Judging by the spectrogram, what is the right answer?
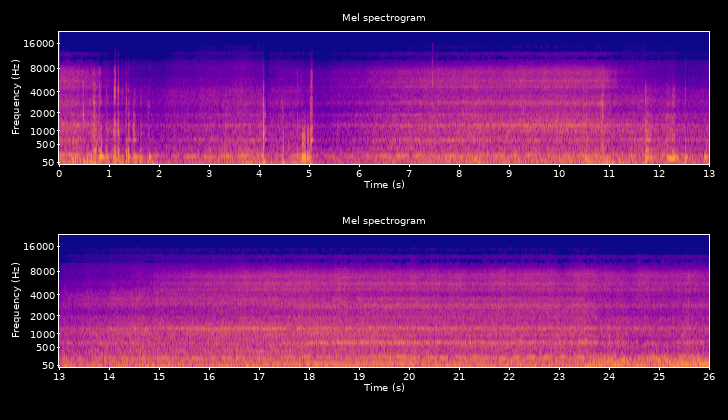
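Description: Jet ski engine running steadily at speed, over a rush of wind and water. A few sudden louder knocks come in the first half as the hull hits the chop.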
